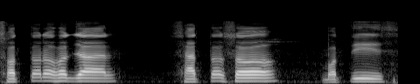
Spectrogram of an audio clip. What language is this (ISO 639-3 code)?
ori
